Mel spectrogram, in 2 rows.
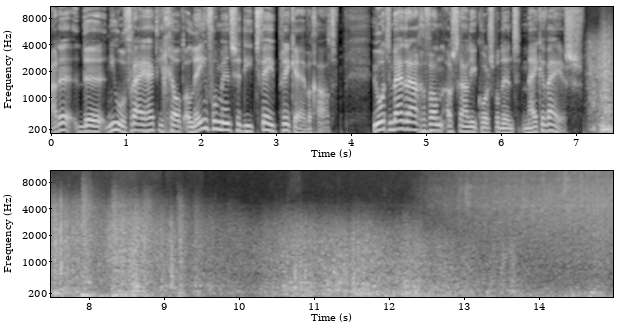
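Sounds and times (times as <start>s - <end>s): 
speech: 0.0s - 8.0s
thunder rumbling in Sydney: 7.1s - 14.9s
rain falling in Sydney: 7.2s - 14.9s.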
